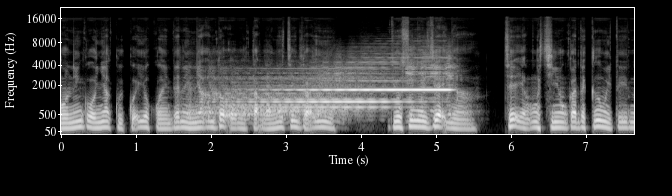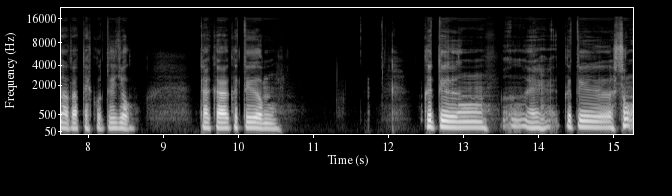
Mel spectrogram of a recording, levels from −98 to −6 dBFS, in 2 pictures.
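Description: From 1.53 s to 5.48 s a feedback howl builds over the speech. Two devices in the same room are on the call, so sound leaves one loudspeaker, re-enters a microphone and returns louder on each pass. The repeats narrow to a tone around 1.5 kHz, with the loop's round-trip delay roughly 150 ms. It peaks about 8 dB above the speech before it stops at 5.48 s.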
